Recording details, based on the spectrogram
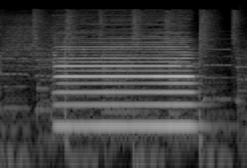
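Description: A single sustained bowed violin note, second finger on the D string, steady and clear, held for over a second between quieter bowing sounds.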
